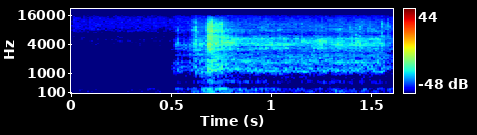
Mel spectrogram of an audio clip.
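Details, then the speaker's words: Scrapyard CD-ROM drive, old, not reading a Windows 98 CD and not spinning up: short strained motor whir about a second with no clean click, mechanism barely moving though it moved a little; cause unknown, to be opened. "no I cannot hear anything oh it did move it did move a little bit I think if I try this another 10 times it may actually come back to life"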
